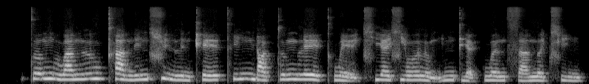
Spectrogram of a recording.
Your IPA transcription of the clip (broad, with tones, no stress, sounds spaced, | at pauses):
t̪ ɤ˥ ŋ l w a˧˥ n l u˥ kʰ a˥˩ n i˧˥ n ɕ y˥˩ n l i˩ n kʰ e˧˥ ɪ̯ t̪ʰ i˥ ŋ n̪ j ɑ˨ ʊ̯ t̪ ʊ˥ ŋ l e˥˩ ɪ̯ kʰ w ḛ˨˩ ɪ̯ t͡ɕʰ j ɛ˥ ɕ j o˥ ʊ̯ l ʊ̰˨˩ ŋ i˥ ŋ t̪ j ɛ̰˨˩ k w ə˥ n s a˧˥ n ɤ˧˥ t͡ɕʰ i˥˩ ŋ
